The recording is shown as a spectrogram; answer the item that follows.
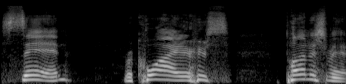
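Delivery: very slow, deliberate, every word spaced apart. Leading a group in repeating a phrase together, said slowly. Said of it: "I'll do it slowly for you".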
